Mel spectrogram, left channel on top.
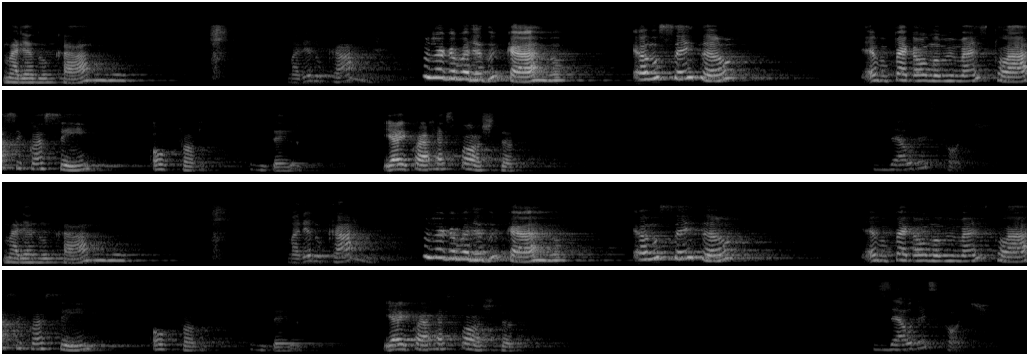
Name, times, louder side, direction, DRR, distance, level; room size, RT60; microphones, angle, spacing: voice 1, 0.0-1.3 2.1-2.2 4.2-5.7 6.3-7.4 8.6-11.1 11.8-12.2 12.8-13.2 14.1-15.4, left 4 dB, 55° left, 11 dB, 0.9 m, -32 dB
voice 2, 2.9-3.8 19.0-20.1, right 4 dB, 80° right, 7 dB, 1.6 m, -43 dB
29.0 x 10.5 x 8.8 m, 1.5 s
head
